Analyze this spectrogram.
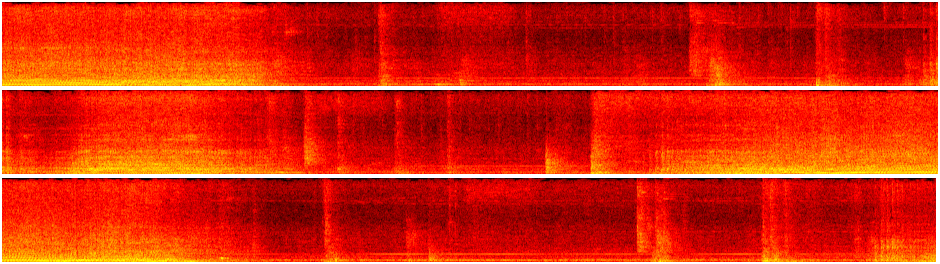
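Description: A block-making machine rumbles and clanks as it runs.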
